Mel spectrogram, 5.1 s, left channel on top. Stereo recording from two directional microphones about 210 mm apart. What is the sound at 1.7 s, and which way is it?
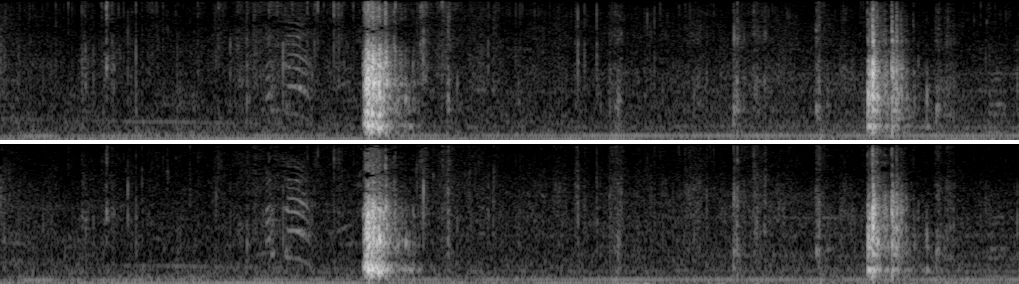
Dog, 45° left (ahead or behind).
